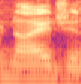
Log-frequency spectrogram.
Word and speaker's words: Niagen: True Niagen is correct.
